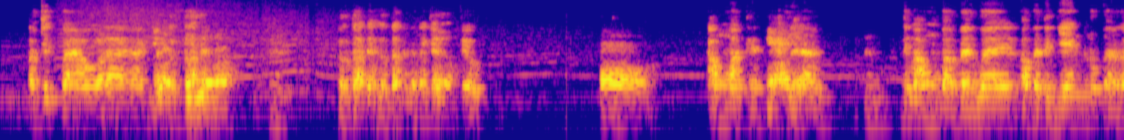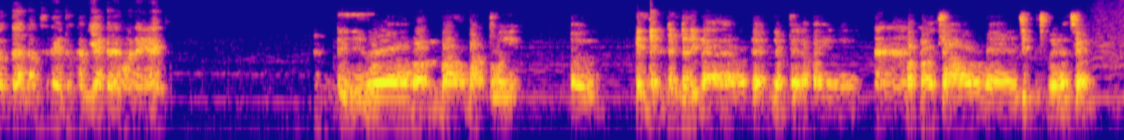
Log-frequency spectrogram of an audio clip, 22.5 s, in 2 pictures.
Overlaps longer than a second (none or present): none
